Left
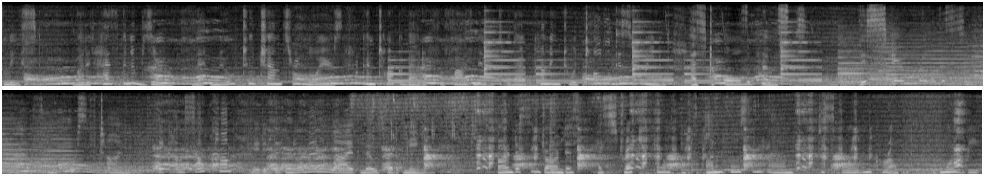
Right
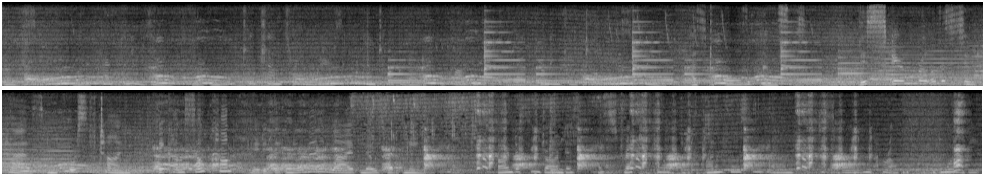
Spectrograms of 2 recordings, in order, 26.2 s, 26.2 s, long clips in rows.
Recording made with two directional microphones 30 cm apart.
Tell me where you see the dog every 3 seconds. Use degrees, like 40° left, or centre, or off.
10° left, 20° left, centre, 10° right, 10° right, 10° right, 10° right, 10° right, 10° right.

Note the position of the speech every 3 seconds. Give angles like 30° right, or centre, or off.
50° left, 50° left, 50° left, 20° left, 50° right, 10° right, 30° left, 50° left, 50° left.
